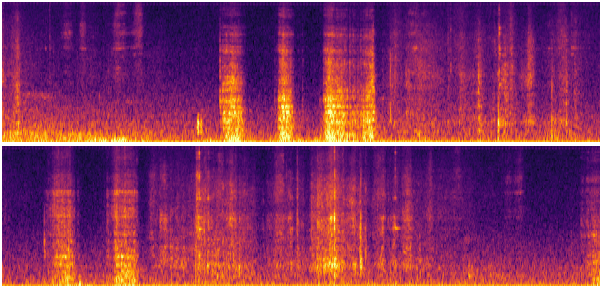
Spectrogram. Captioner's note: scratching; scratching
